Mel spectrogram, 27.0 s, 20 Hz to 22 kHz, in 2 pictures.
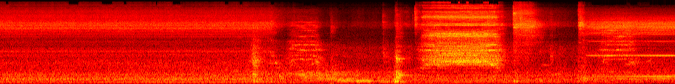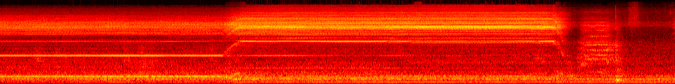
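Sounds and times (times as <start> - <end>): milling machine spindle whine: 8.4 - 10.1, 11.7 - 25.8.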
